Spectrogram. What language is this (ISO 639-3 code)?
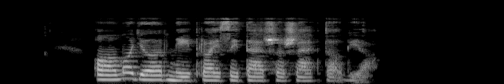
hun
